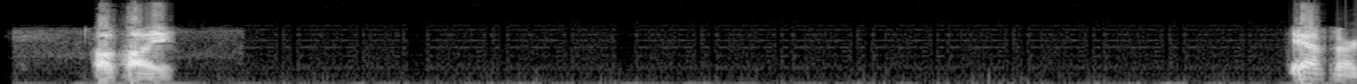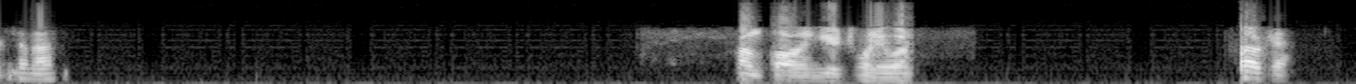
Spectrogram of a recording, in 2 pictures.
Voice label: Scottsdale Police, scanner audio; ThompsonPeakHigh; SCTSDLE PD - PD2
